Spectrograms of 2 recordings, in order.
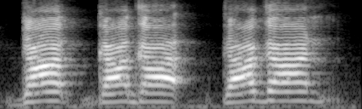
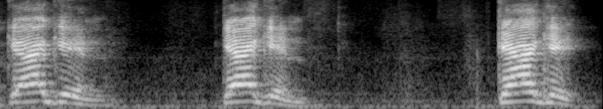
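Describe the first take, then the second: First: "Gagan" with open ah vowels; pronunciation gah-GAHN. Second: "Gagin" with short a, falling each time; pronunciation GAG-in. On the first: Streamer trying the other version, "Gagan" with ah vowels. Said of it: "that's what I said". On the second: Streamer practising a chatter's name, "Gagin" as GAG-in. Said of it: "Gagin last time, but you said no". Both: Shown as a demonstration.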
